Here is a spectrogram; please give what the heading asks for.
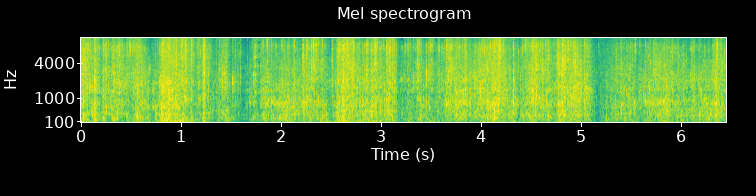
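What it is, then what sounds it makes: Tissue paper sheet being crumpled. A large, thin pink tissue paper sheet is crumpled with the fingertips. It makes a dense, continuous crinkling and crackling that is bright and airy, with almost no low end. Brief dips occur around 1.6 and 5.2 seconds before the rustling picks back up.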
